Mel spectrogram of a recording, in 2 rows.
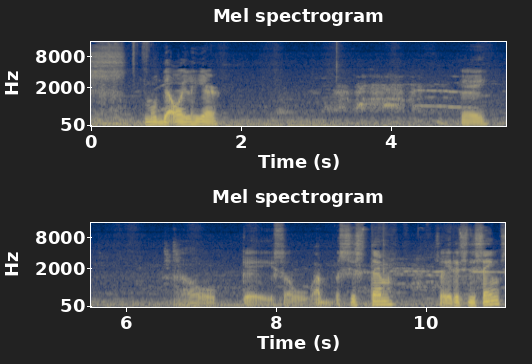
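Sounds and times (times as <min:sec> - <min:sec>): rooster crowing: 0:03.1 - 0:05.4, 0:09.0 - 0:11.0.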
